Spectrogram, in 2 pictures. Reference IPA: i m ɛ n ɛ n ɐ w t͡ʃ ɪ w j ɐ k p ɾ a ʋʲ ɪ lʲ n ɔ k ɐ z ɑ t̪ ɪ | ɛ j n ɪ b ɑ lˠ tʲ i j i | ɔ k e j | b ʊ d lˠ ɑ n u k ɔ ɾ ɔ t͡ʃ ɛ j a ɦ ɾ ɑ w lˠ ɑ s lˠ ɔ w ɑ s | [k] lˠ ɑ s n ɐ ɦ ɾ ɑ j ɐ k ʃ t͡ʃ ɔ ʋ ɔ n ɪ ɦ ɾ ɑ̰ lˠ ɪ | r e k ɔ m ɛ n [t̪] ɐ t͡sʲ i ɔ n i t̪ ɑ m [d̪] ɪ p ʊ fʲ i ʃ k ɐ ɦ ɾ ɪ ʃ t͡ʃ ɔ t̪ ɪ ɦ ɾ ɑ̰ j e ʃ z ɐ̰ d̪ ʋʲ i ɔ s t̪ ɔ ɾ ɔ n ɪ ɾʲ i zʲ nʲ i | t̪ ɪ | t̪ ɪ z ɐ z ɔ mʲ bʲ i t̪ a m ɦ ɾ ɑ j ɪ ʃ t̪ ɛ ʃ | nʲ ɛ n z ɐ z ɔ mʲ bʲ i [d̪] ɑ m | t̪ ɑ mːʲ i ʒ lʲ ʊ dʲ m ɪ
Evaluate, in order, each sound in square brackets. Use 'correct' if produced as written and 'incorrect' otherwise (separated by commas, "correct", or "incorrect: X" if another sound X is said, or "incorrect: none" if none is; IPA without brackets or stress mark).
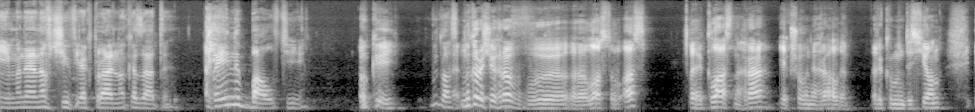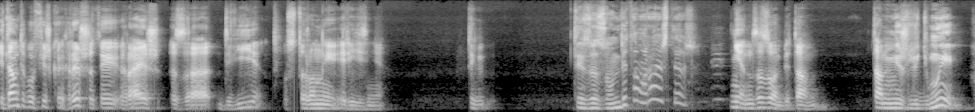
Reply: correct, incorrect: d̪, incorrect: t̪, incorrect: t̪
